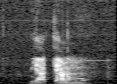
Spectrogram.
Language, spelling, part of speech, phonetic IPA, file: Telugu, వచనము, noun, [ʋatʃanamu], Te-వచనము.ogg
- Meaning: 1. speech, speaking 2. word 3. sentence 4. dictum, an aphorism, a rule 5. prose (as distinguished from metre) 6. number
